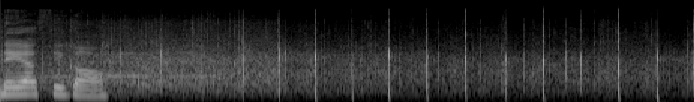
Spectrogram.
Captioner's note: audience applauding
